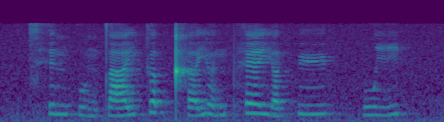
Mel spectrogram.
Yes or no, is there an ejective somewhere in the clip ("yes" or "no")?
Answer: no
